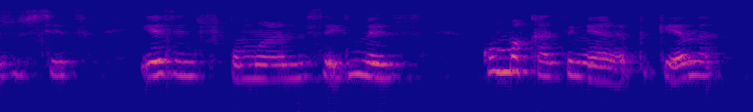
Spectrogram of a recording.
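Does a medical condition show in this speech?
Yes: spastic diplegic cerebral palsy.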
